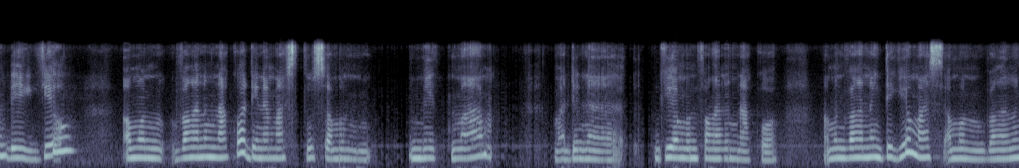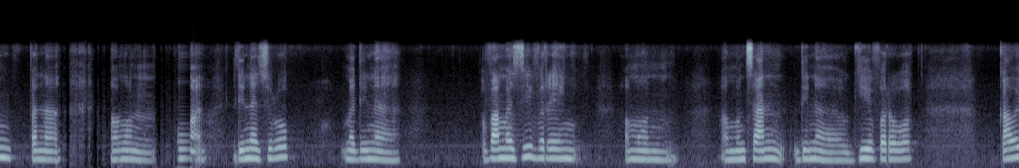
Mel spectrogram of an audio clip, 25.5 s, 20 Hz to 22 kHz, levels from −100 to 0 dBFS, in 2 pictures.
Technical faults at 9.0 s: repeated packet loss (robotic sound)

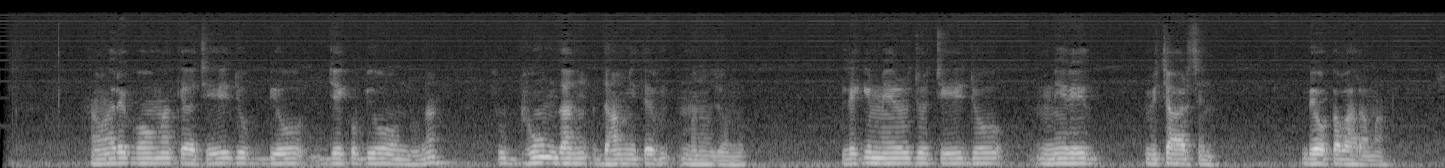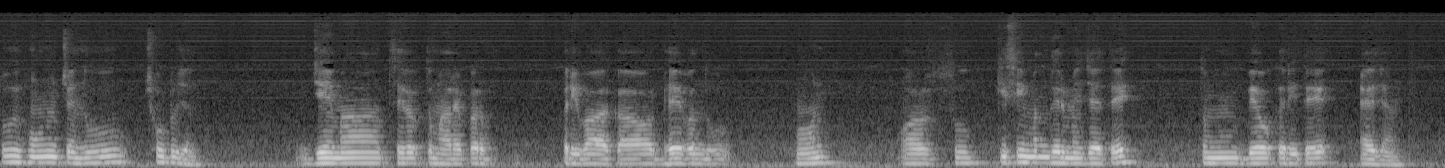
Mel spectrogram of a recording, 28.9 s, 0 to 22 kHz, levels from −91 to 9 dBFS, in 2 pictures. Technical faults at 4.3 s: USB whine

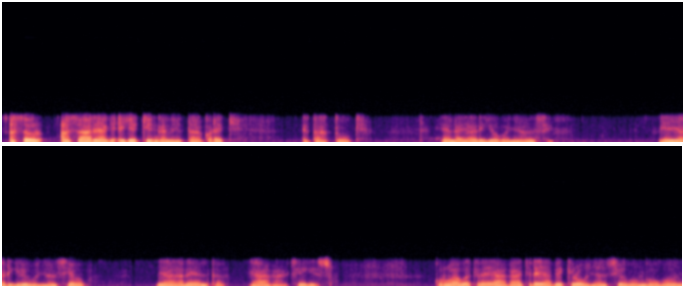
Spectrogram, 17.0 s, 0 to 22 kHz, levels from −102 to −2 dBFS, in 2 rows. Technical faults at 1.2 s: Opus voice compression

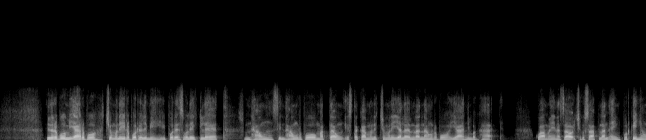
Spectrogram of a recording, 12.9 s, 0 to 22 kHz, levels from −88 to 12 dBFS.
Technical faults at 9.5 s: Opus voice compression

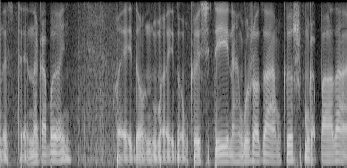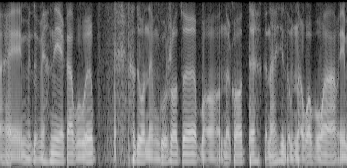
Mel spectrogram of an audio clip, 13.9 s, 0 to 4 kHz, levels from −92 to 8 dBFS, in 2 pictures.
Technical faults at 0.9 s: gain pumping

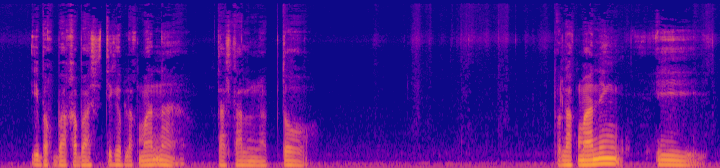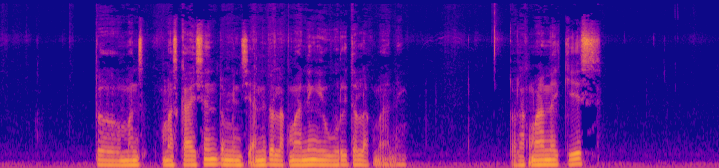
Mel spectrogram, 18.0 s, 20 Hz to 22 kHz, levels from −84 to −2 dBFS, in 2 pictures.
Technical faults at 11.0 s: generation loss

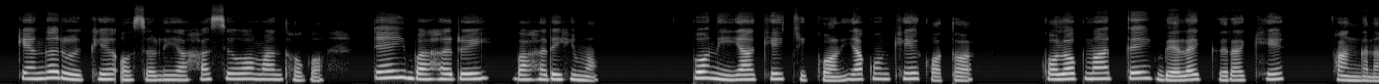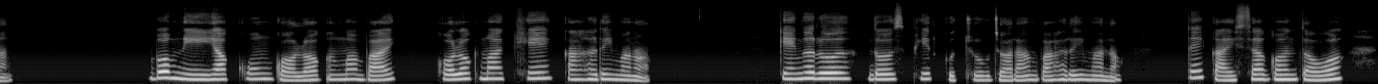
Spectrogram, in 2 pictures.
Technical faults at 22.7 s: DECT cordless phone buzz

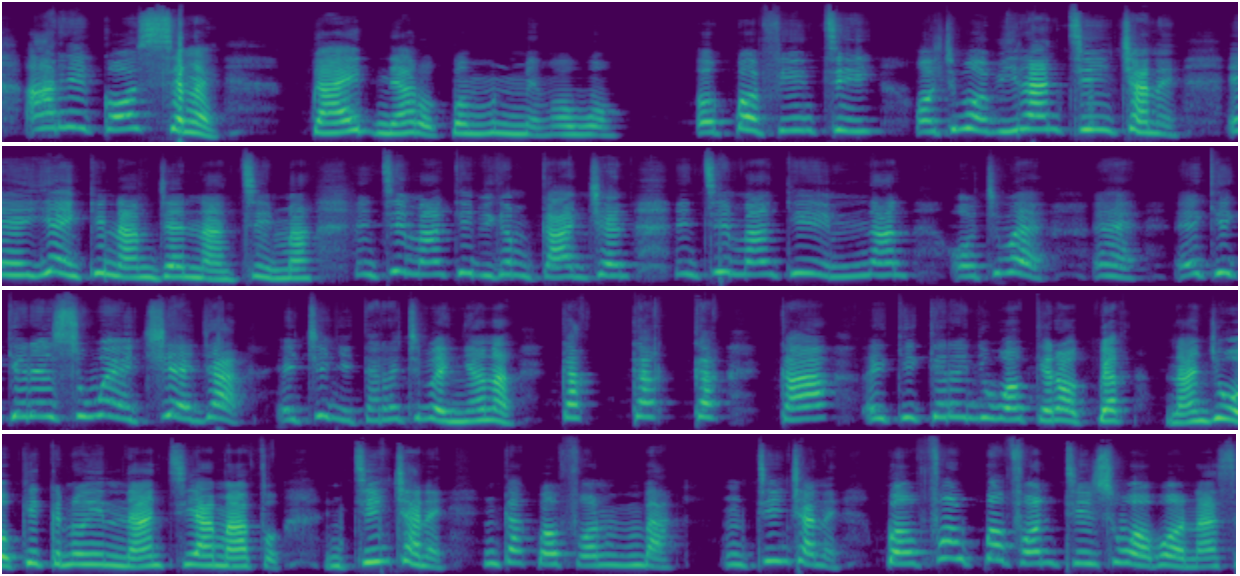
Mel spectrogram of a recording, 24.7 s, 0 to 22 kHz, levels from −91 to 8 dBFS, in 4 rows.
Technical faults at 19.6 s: none

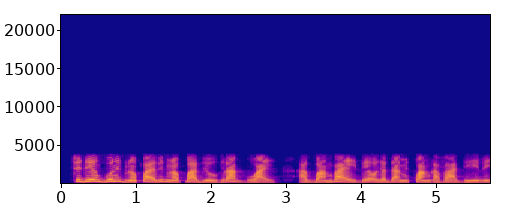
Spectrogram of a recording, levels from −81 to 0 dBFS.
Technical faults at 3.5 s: none

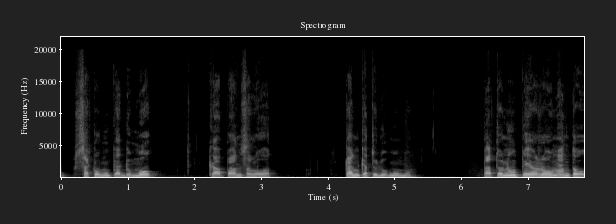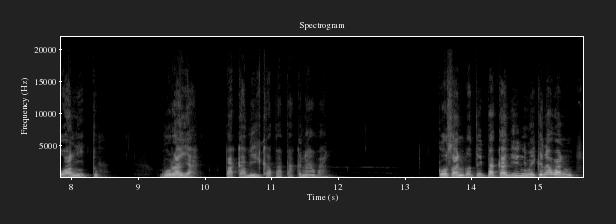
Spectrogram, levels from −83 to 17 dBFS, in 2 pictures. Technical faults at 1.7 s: none

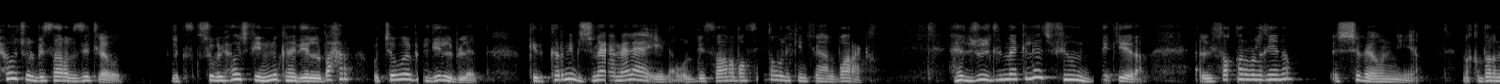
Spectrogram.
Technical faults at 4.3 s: lost AMR speech frames

